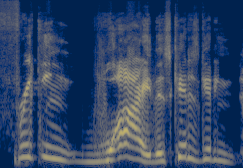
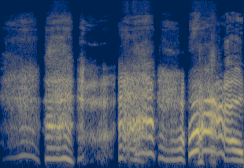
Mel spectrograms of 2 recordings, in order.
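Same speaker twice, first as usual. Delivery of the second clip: rising, louder cries of pain; mock groans of pain; 6 semitones higher, 4 dB louder, much slower than usual.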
